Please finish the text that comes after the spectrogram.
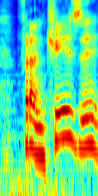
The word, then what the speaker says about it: francese: dice attesa intesa inglese francese leso teso eccetera eccetera non che sia importante ma ti faccio notare che come abbiamo visto in questo video francese si può pronunciare con la s sonora mentre inglese andrebbe pronunciato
